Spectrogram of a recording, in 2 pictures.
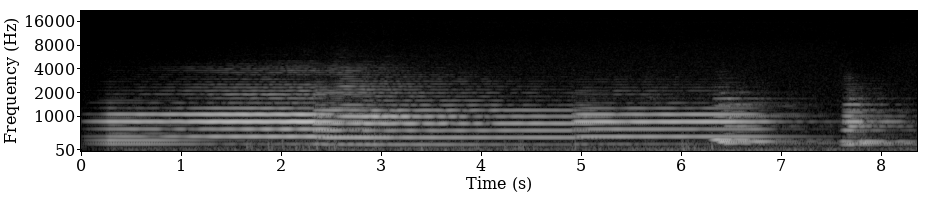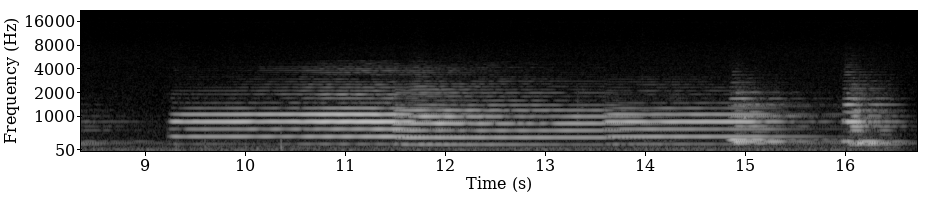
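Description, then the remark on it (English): Orchestral music from The Ring for Alberich's transformation into a toad: dark, sustained low brass chords shift slowly, then sink into murky lower notes, and the whole phrase repeats a second time. No voices. “We won't hear the toad music again”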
